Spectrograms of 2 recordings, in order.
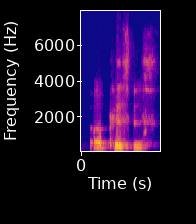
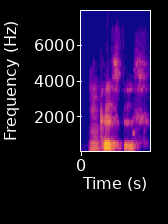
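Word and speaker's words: πίστις: All right, it's a commodity, but that word faith, um, I believe it's pronounced pistis, pistis, and when you go into that word, it basically goes into conviction, right?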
